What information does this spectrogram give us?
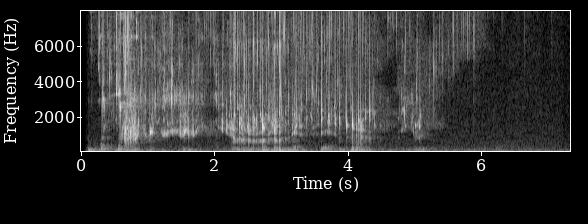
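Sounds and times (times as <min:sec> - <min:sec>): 
tea pouring into a full cup: 0:00.2 - 0:05.9.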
